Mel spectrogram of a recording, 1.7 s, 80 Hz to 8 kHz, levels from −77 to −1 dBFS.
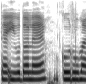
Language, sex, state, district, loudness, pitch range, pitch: Chakma, female, Tripura, Dhalai, -12 LUFS, 245-255 Hz, 250 Hz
